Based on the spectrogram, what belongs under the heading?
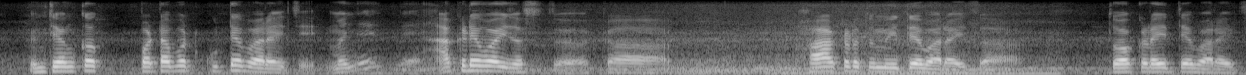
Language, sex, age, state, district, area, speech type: Marathi, male, 18-30, Maharashtra, Ahmednagar, rural, spontaneous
